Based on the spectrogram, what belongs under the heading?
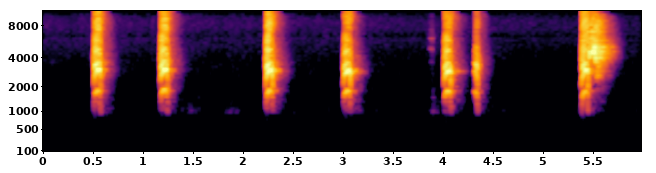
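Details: Parent American robin perched on a fence, food in beak, communicating with its fledgling below while warning off a person; loud sharp chips spaced about a second apart, a quick double near the end, then a longer hissing note.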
